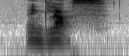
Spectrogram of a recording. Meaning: 1. ice cream 2. frozen fruit juice, flavored sugar water or the like, especially when served as a popsicle / ice lolly or freeze pop
- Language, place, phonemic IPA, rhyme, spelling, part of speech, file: Swedish, Gotland, /ɡlas/, -as, glass, noun, Sv-glass.ogg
